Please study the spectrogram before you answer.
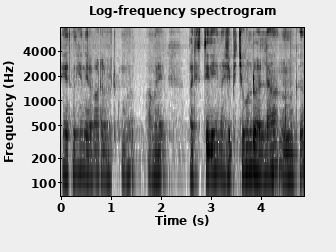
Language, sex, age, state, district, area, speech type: Malayalam, male, 18-30, Kerala, Idukki, rural, spontaneous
